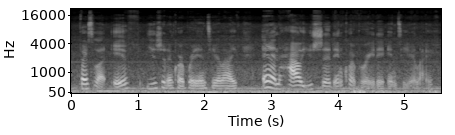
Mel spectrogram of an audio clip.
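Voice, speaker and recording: Very fast, a woman talks amid audible room echo and noticeable background noise. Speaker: vlogger. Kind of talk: casual monologue vlog. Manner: casual, stream-of-consciousness; occasional stutter.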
